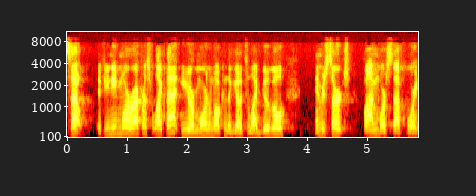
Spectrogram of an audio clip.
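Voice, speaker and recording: A loud, high-pitched man at a fairly quick pace with ordinary pitch variation. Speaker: 3D modeling instructor. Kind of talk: lecture.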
